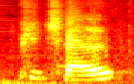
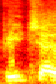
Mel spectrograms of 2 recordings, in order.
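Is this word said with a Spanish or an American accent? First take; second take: American; Spanish. First: It is said with an American-sounding accent. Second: It is said with a plain Spanish accent. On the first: "Juli se creía que era estadounidense" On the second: "En vez de decir picha"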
